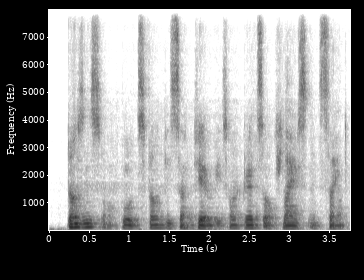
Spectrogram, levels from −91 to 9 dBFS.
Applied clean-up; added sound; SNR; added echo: neural mask model DeepFilterNet 3.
